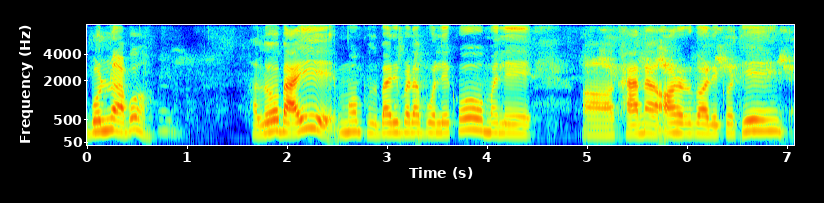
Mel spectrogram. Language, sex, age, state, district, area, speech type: Nepali, female, 45-60, West Bengal, Jalpaiguri, rural, spontaneous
